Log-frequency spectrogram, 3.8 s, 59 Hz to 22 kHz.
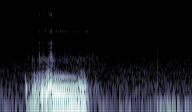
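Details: Roro the Miniature Dachshund, a female born in 2010 with a black and cream coat, sleeping happily; a single loud, drawn-out, vibrating snore of about one second, then soft quiet breathing in a small room.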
